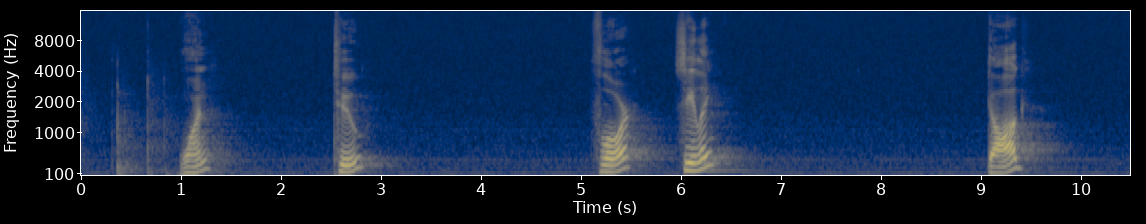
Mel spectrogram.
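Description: A man calls out in short, drawn-out bursts nearby.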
